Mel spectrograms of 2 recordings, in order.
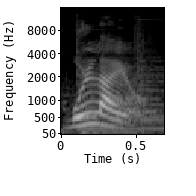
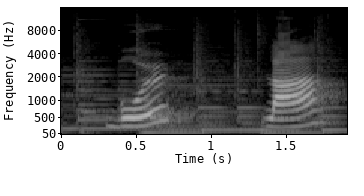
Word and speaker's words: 몰라요: Let's first practice the pronunciation of 몰라요. 몰라요. 몰라요.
